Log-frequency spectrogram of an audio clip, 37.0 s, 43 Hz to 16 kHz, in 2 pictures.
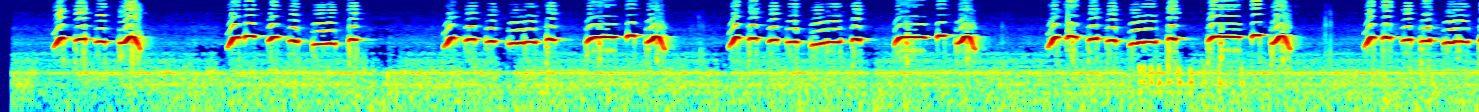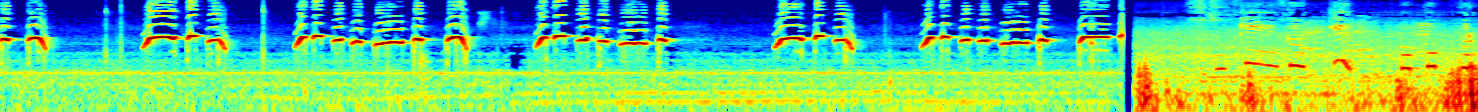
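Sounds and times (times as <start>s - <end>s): cockatiel whistling a tune: 0.6s - 1.9s, 2.8s - 4.6s, 5.5s - 8.4s, 9.1s - 12.3s, 13.1s - 16.3s, 17.0s - 19.2s, 20.2s - 21.4s, 22.2s - 24.4s, 25.2s - 27.0s, 28.1s - 29.2s, 30.0s - 32.6s.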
